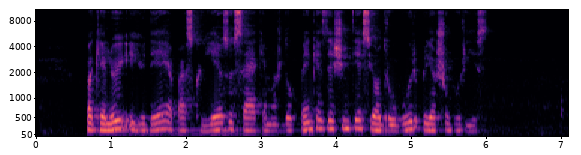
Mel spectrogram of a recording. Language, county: Lithuanian, Vilnius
